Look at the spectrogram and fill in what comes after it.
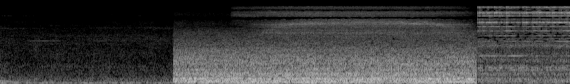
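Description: Electric commuter train at a station platform: a loud, even rushing noise of the train running that starts abruptly about two seconds in. Near the end it gives way to a quieter sound with several steady high ringing tones.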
